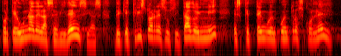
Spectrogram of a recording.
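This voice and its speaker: A male pastor preaching with animated energy, firing rhetorical questions at his congregation. His voice sits high for a man, and the sound carries the long reverb of a church hall. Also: fairly quick. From Guatemala. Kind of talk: sermon.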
